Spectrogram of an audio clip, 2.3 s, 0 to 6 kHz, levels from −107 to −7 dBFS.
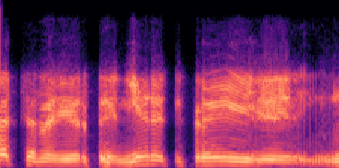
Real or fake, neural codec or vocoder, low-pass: fake; codec, 32 kHz, 1.9 kbps, SNAC; 5.4 kHz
